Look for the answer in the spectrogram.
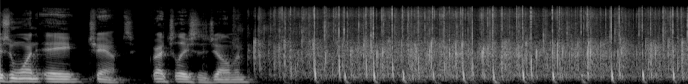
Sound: audience applauding

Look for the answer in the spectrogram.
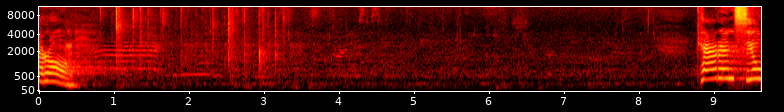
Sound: applause

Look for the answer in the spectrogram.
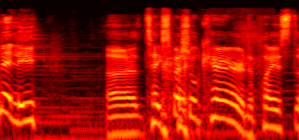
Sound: chuckles

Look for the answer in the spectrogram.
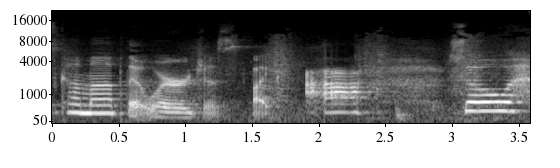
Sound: groans

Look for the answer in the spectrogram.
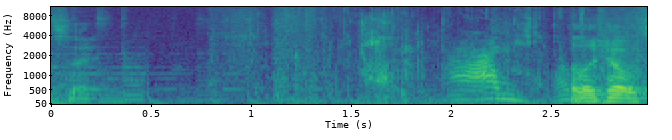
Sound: Bender munching popcorn

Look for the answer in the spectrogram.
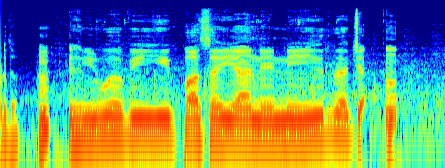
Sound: humming a song

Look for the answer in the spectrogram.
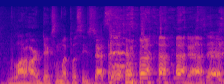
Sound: laughs

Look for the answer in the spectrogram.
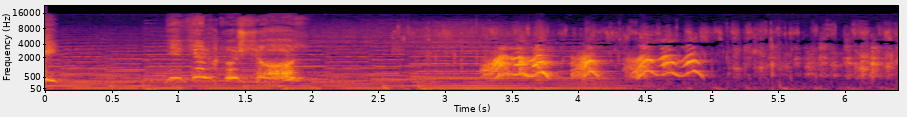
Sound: Skippy barking, panting through speaker

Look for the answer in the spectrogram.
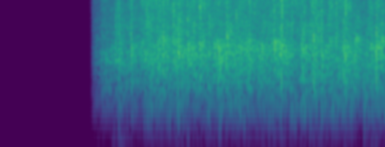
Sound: applause

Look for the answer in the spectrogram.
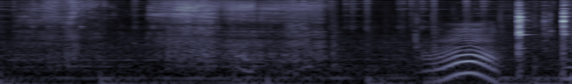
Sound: slurping

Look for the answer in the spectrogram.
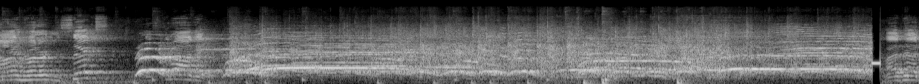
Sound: cheering & Clapping

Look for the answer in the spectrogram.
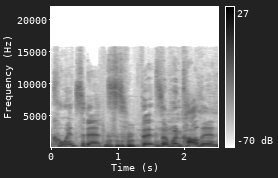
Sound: chuckles

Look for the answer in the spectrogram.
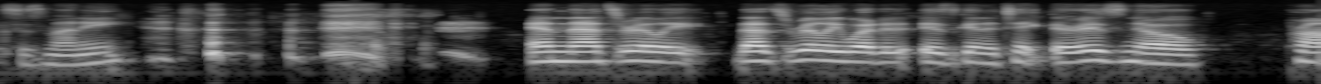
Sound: laughter

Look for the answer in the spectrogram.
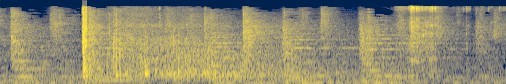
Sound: loud gunshot

